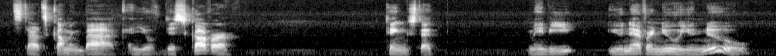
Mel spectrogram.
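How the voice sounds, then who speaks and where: A man with a Dutch accent speaks at a medium pitch and a very slow pace. He leaves long, frequent pauses. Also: fairly even intonation. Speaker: meditation teacher. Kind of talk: lecture.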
